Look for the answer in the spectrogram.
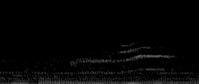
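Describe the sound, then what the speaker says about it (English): A pet cat gives a single drawn-out meow, rising then falling, fairly close but soft over a steady low hum. "It's my cat."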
